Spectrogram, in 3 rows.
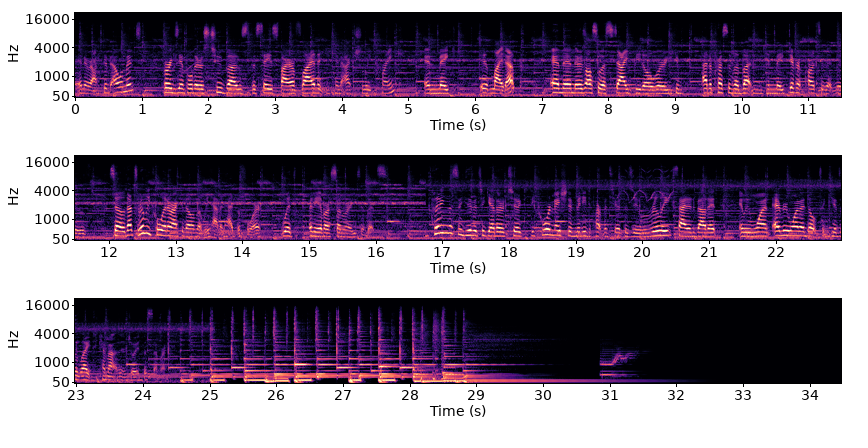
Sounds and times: Music: 0:00.0 - 0:30.8.

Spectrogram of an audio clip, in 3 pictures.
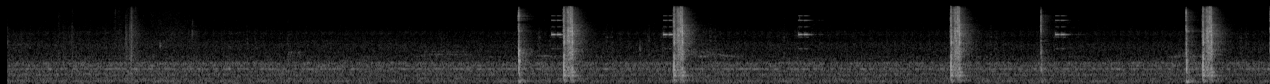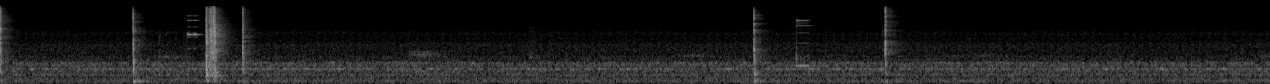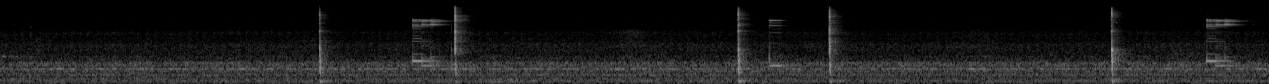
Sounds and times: Camera: 0:05.6 - 0:05.9, 0:06.7 - 0:07.0, 0:12.0 - 0:12.3, 0:14.7 - 0:15.0.

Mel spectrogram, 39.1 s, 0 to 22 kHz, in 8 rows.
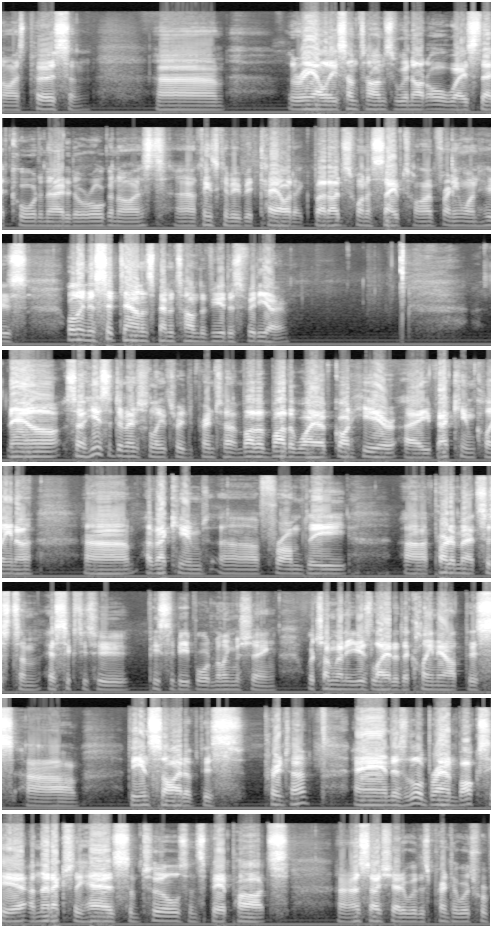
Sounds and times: Speech: 0:00.0 - 0:00.9, 0:01.5 - 0:02.3, 0:02.9 - 0:12.7, 0:14.6 - 0:39.1.

